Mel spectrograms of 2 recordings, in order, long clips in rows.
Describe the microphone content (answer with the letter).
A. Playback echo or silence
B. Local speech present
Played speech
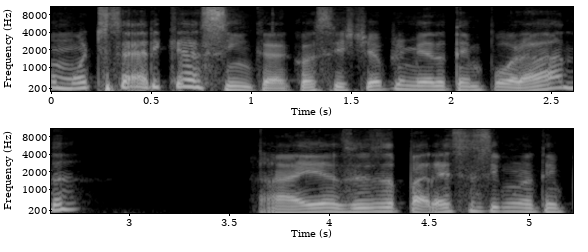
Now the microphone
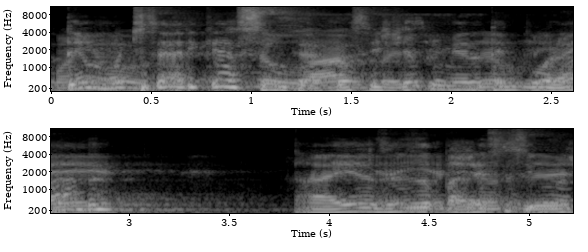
B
